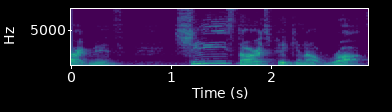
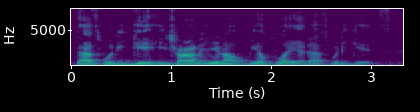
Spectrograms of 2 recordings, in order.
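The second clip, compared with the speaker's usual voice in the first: laughing homeboys; 6 semitones lower than usual. Retold or imitated. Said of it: "His homeboys are even laughing like".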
